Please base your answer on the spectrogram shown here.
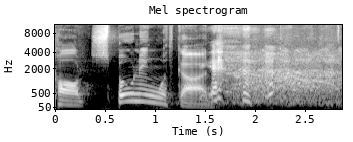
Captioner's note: laughter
